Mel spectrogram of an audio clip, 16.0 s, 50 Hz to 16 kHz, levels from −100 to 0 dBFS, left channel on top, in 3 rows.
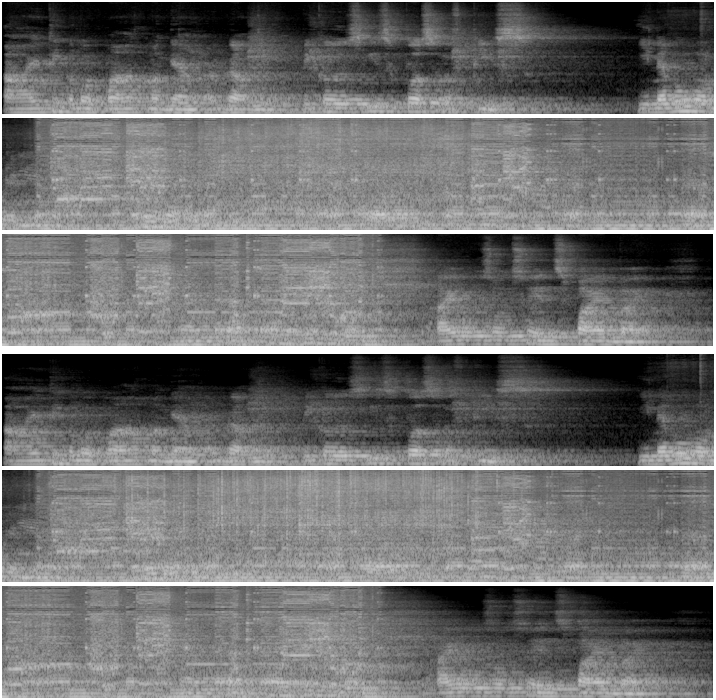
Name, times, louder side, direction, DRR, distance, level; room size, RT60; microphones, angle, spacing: voice 1, 0.0-4.0 4.8-5.9 6.3-7.4 8.1-8.5 10.3-10.9 12.0-15.7, left 1 dB, 65° left, 2.2 m, -31 dB
sound 1, 5.2-10.7, right 3 dB, 40° right, 2.3 m, -28 dB
voice 2, 5.3-5.7 6.3-7.2 7.9-10.0, right 1 dB, 25° right, 2.3 m, -38 dB
sound 2, 5.6-13.5, left 1 dB, 5° left, 1.4 m, -26 dB
28.0 x 14.5 x 7.0 m
head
